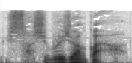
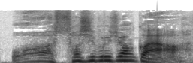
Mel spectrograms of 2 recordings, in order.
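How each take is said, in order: First: A touch of a rough tomboy greeting; lightly voiced tomboy. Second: A hint of a loud, rough tomboy greeting; hearty tomboy greeting. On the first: Megumi's greeting again, lightly acted. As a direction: toss off the hello like a rough tomboy. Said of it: "あかねちゃんみたいなさ". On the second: Megumi greeting him loudly after three months. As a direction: slap him on the back with words. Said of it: "本当にこういう風に喋るんだからね".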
